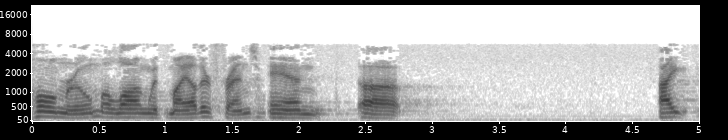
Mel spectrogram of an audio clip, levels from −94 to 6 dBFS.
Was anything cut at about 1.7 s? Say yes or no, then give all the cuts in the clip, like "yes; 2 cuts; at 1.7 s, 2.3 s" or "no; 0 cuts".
yes; 1 cut; at 1.7 s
